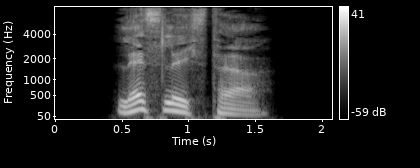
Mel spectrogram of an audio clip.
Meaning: inflection of lässlich: 1. strong/mixed nominative masculine singular superlative degree 2. strong genitive/dative feminine singular superlative degree 3. strong genitive plural superlative degree
- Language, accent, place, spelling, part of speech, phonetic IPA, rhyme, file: German, Germany, Berlin, lässlichster, adjective, [ˈlɛslɪçstɐ], -ɛslɪçstɐ, De-lässlichster.ogg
